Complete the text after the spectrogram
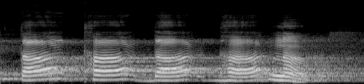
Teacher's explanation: बोल के देखिए, त, थ, द, ध, न। जीभ दांत पे आकर के टकराएगी और जब जीभ दांत पे टकराती है तो अंदर की वायु दांत पे आकर के रुकती है और इस कारण से हम ता वर्ग के वर्ण बोल पाते हैं।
